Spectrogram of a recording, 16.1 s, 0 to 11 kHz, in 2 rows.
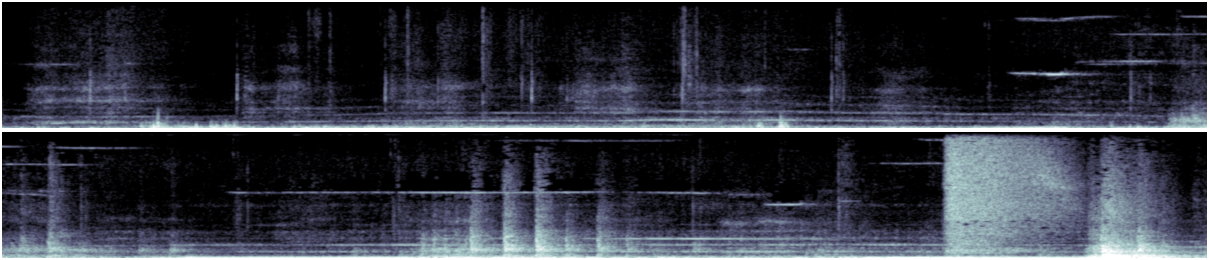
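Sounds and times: diesel engine droning: 0.0 - 16.0.

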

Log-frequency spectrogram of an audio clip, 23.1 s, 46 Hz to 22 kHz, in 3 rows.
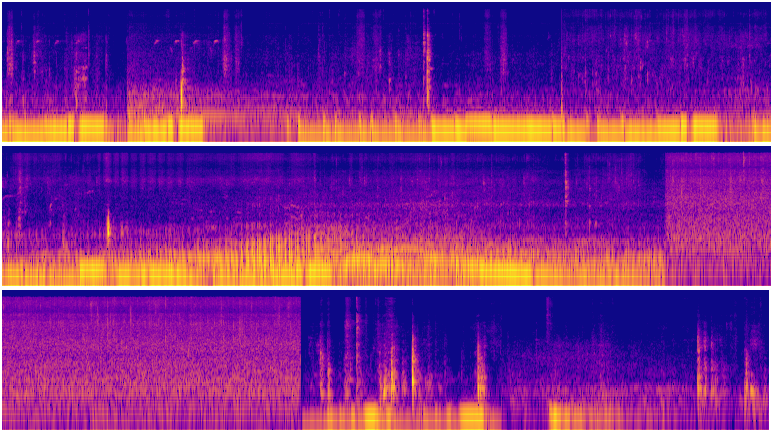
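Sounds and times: low rumble: 1.2 - 14.4
water from hose into metal pot: 11.2 - 18.4
rain falling on wet road: 14.3 - 18.4.

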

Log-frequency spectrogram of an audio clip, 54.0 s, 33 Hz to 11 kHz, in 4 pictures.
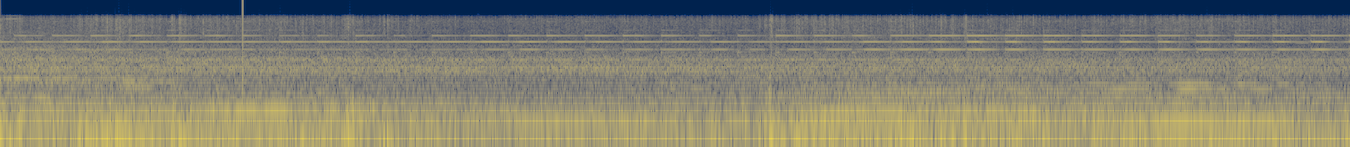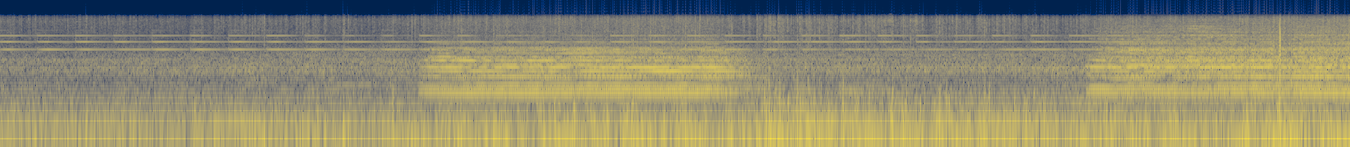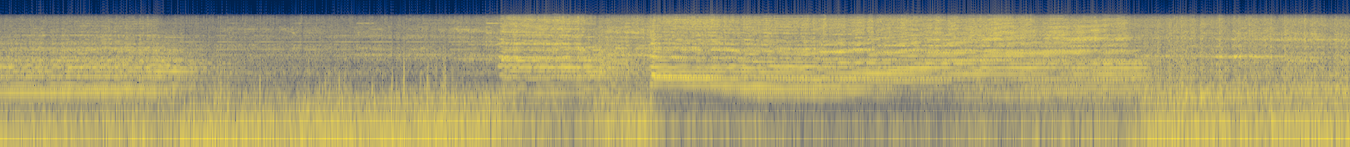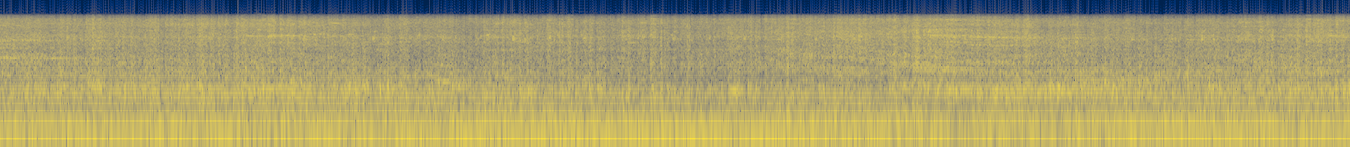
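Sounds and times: freight cars rumbling and clattering: 0.0 - 17.7, 28.9 - 33.7, 38.0 - 54.0
locomotive air horn blasts: 17.7 - 21.0, 24.4 - 29.2, 32.0 - 38.6.

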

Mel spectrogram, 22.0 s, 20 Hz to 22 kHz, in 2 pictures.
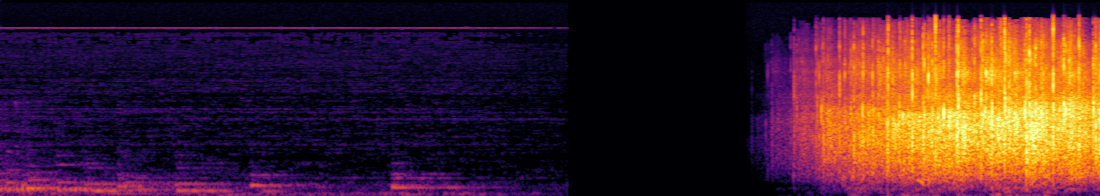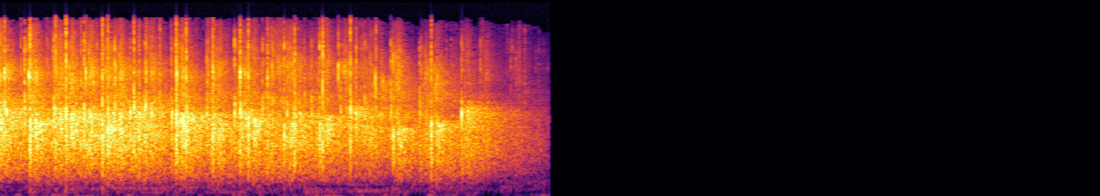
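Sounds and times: audience applauding: 7.6 - 16.5.

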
